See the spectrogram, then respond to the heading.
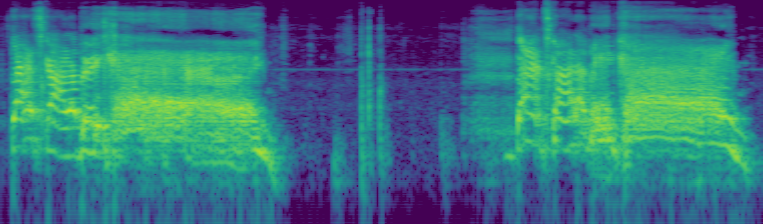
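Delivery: piercing, shrill, very high, stretched-out cry. Retelling a wrestling moment from memory: shrill Vince McMahon voice. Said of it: "the Vince McMahon voice say".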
